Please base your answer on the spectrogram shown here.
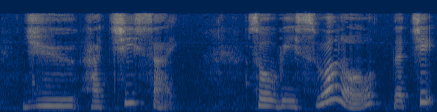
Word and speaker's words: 18歳: Try jumping up when you say the sound before the small tsu, like 18歳 or 21歳, and you will get the right sound.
